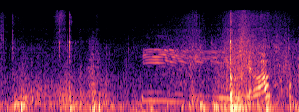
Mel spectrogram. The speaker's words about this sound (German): Der Wind bläht die Segel, das Boot nimmt immer mehr Fahrt auf.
